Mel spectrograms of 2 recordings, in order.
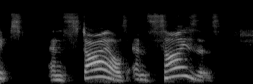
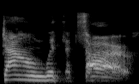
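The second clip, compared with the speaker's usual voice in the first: mild mock shout; 4 semitones lower than usual. A narrator's reading. Boy defying the sentry at street's end, mild shout. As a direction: call it out boldly but understated. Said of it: "and shouted".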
